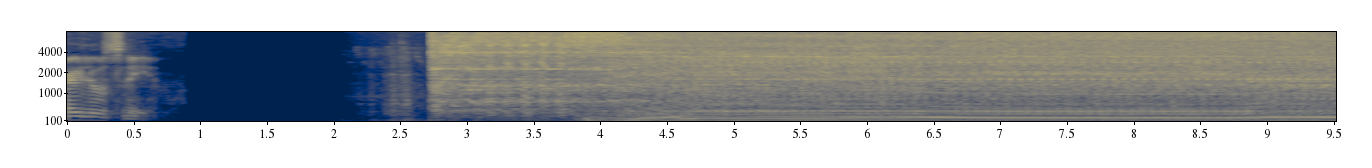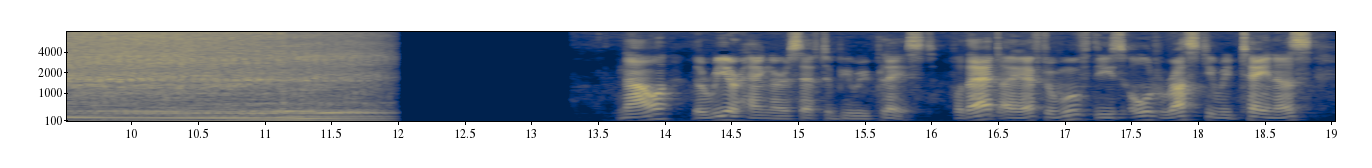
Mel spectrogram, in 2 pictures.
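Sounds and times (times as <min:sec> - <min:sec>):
car engine starting and idling: 0:02.6 - 0:12.0.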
